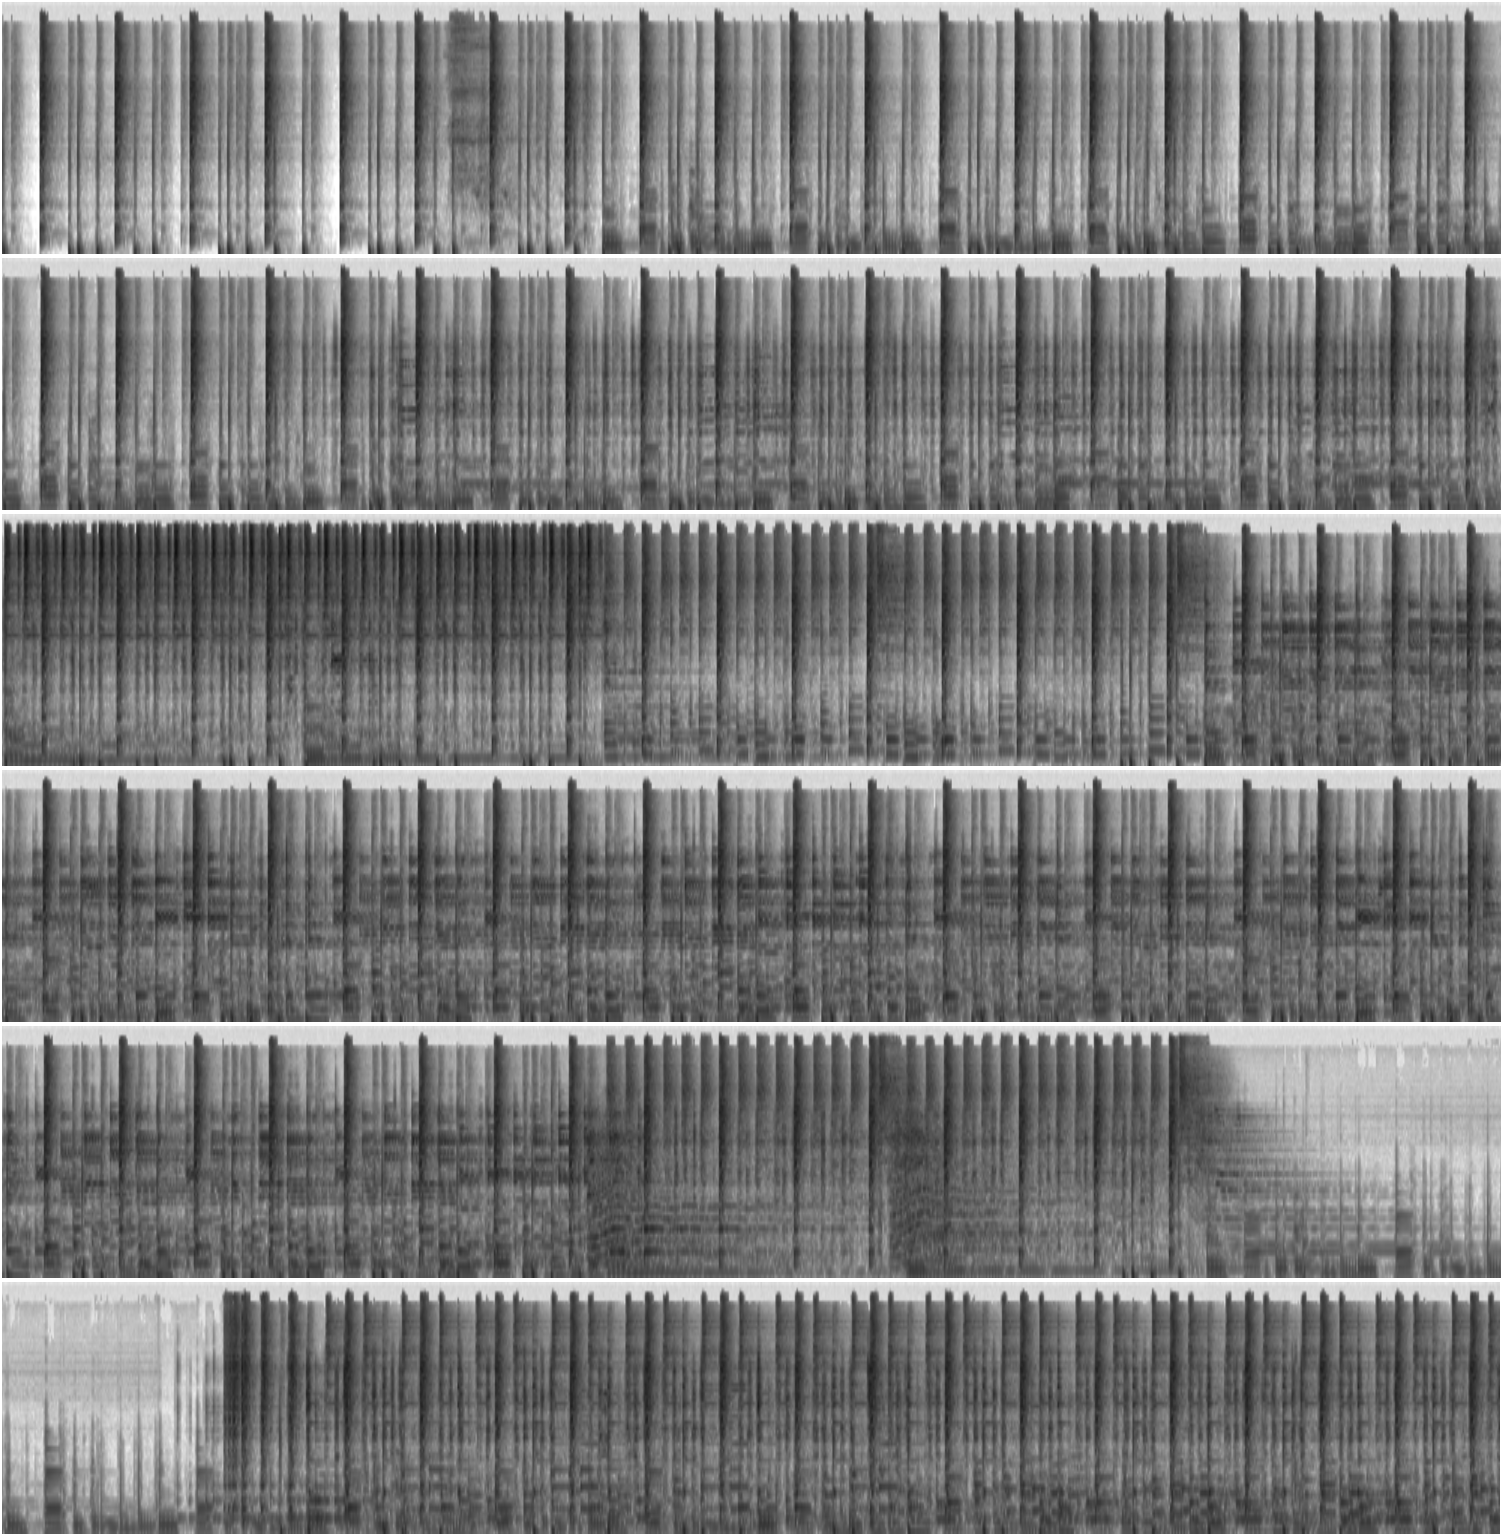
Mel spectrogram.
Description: A short rock instrumental.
